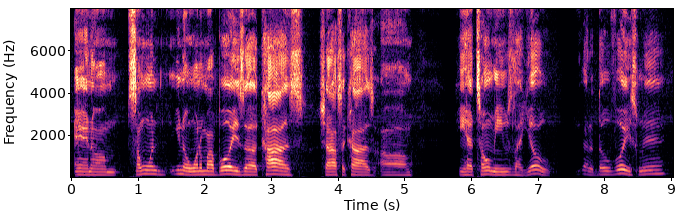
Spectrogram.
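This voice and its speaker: A man's voice: fairly high pitch, fairly even intonation, a little slow. A man in his early thirties from New York, with a New York accent, chatting casually as a rapper being interviewed, slangy and peppering his talk with "you know". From Chelsea, Manhattan, New York, USA.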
